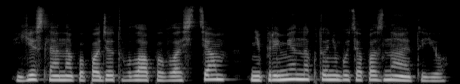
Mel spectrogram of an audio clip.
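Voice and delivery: ordinary delivery

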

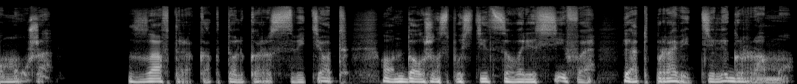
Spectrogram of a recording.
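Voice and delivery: put-on a hoarse old mob boss giving orders. A narrator's reading. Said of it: "прохрипел Дон Кентеро". (тихим хриплым голосом старого дона)

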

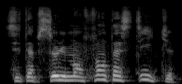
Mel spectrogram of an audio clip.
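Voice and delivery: understated breath-taken exclamation; gasped amazement. A narrator's reading. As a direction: marvel as an astonished grandfather. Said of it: "suffoqua grand-papa Joe".

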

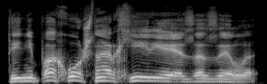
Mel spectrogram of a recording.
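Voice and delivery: high, strange cat voice. Acted. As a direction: sneer like a cat. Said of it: "заметил кот".

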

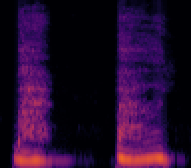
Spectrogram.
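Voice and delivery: put-on mild mewling child's call, swelling on the second cry; tearful whimper. A narrator's reading. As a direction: call out to grandma, a touch tearful. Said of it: "giọng mếu máo". (giọng mếu máo gọi bà)

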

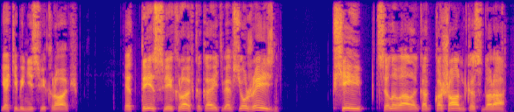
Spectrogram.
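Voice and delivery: shrieking abuse. A narrator's reading. Old woman's shrieking abuse continues.

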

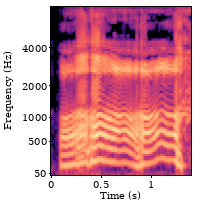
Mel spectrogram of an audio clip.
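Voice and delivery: high, loud excited oh oh; excited gasps. Retold or imitated. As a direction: gasp with fanboy excitement. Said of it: "el epílogo y yo".

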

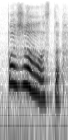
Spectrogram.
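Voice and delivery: high-pitched eager plea; excited begging. A narrator's reading. Friend bouncing with excitement, begging eagerly. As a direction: beg as if bouncing on the spot. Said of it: "подпрыгивала на месте от возбуждения".

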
